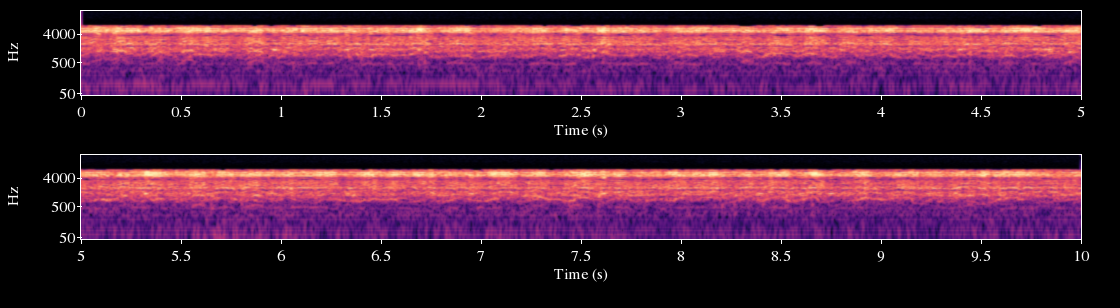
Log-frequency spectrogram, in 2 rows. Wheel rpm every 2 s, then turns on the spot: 110, 110, 110, 110, 110.
none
